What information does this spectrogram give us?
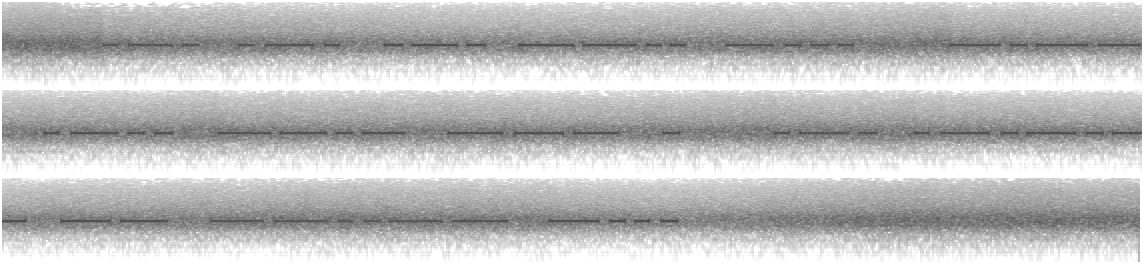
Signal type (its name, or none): Morse code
